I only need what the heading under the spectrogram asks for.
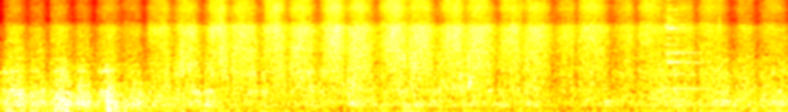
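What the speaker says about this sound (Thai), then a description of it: "จะขัดแบบนี้ไปเรื่อย จนกว่าจะได้รูปได้ร่างสวยนะครับ" Hand sanding a surface with steady back-and-forth rubbing strokes, a close, continuous scratchy rasp in an even rhythm with no talking over it.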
